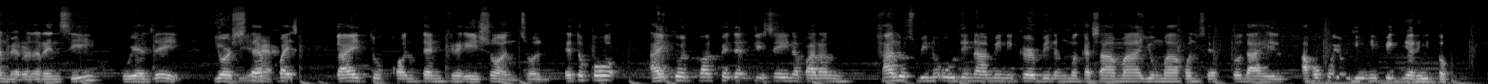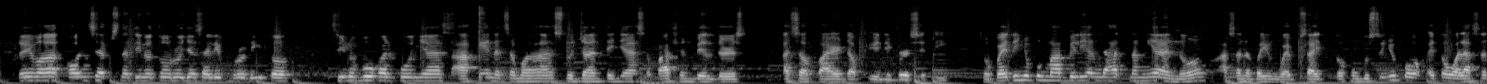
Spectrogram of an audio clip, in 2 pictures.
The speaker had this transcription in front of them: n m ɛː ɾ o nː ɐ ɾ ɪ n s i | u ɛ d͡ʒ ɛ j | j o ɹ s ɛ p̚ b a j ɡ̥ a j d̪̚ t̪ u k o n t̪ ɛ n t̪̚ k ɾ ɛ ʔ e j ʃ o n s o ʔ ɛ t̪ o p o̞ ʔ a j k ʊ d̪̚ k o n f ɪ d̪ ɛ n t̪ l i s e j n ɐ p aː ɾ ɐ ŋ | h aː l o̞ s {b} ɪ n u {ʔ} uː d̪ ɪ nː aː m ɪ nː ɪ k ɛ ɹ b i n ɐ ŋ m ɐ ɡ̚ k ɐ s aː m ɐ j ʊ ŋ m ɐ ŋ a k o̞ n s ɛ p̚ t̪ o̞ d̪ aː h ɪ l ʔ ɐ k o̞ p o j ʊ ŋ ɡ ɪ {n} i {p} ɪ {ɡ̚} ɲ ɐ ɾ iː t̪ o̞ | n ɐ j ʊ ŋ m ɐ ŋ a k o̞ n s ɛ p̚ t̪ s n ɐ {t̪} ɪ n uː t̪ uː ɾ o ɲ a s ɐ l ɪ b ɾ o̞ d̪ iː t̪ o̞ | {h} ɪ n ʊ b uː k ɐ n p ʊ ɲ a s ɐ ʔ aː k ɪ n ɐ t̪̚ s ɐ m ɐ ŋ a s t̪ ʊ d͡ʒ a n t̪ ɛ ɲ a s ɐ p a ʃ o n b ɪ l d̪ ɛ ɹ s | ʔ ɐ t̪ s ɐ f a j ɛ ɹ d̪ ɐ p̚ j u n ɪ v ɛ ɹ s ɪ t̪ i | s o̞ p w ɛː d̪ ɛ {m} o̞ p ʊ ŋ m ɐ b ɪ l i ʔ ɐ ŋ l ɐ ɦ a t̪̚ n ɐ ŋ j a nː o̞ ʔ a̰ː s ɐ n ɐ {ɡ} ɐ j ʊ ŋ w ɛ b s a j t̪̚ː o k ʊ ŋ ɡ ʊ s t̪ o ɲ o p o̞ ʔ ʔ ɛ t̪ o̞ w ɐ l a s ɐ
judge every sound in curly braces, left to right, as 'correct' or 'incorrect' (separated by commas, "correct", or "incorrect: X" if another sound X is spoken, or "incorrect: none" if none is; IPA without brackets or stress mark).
correct, correct, correct, correct, correct, correct, incorrect: s, incorrect: ɲ, incorrect: b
